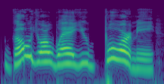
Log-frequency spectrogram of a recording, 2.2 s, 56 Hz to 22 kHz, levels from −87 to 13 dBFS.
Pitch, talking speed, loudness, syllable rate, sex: 245 Hz, 165 wpm, -14 LUFS, 3.3 syllables/s, female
